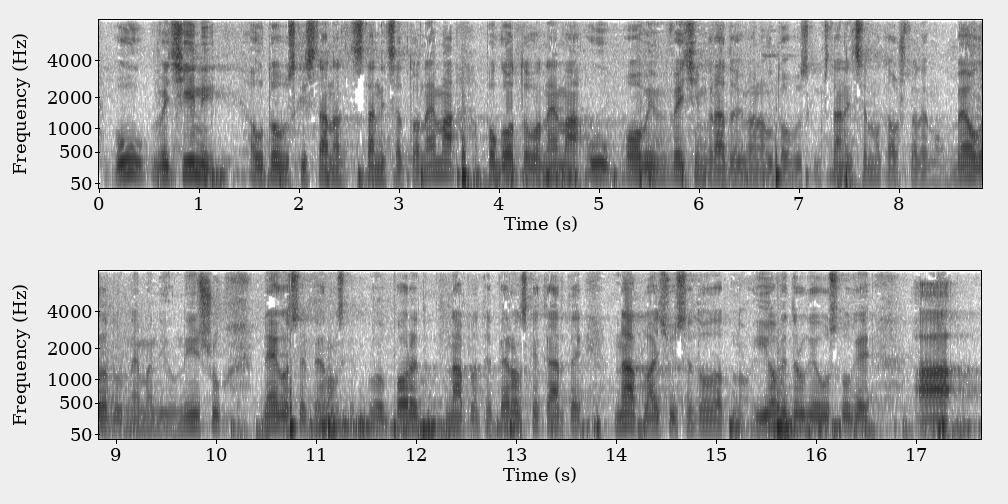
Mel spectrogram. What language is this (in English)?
Serbian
